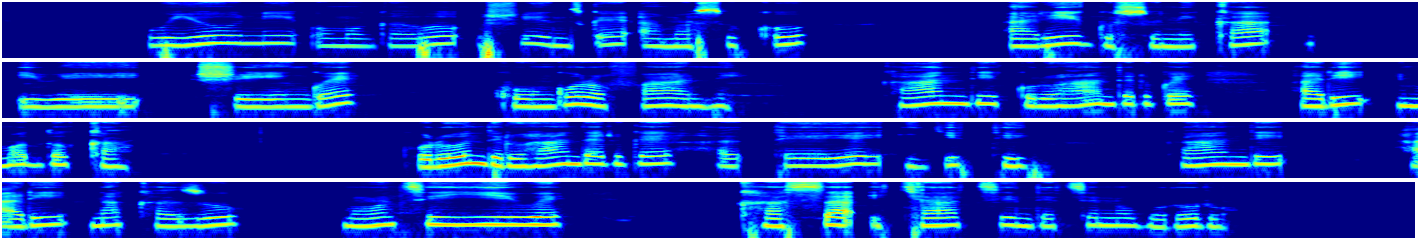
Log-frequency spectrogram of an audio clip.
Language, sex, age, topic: Kinyarwanda, female, 18-24, government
